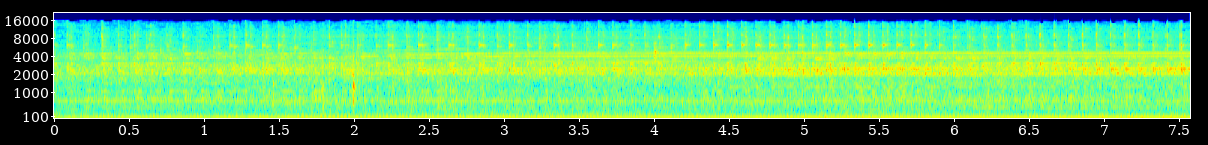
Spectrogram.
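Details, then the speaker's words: Cooler Master RP-500-PCAR ATX12V 500 W power supply in custom PC, recorded up close while running: constant whirring hum with fine buzzy rattle, unchanging during use; PSU fan rattle, cause unknown. "you can still hear it and that's what I'm trying to capitalize on that noise and it stays like that the whole time period while I'm using the computer"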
